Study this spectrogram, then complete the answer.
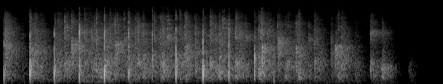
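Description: Church congregation applauding during a revival service, a burst of brisk, dense clapping from many hands that carries steadily for about four seconds and then stops abruptly.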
